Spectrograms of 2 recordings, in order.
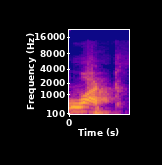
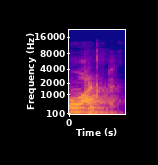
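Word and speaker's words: what: অনেক ক্ষেত্রে এটা কিন্তু হোয়াট হয় না, উচ্চারণ হয় ওয়াট, উচ্চারণটা হয় যেমন বিদ্যুতের ইউনিট মাপি ওয়াট হিসেবে, তো ওয়াট, যেমন আমরা বলি হয়ার,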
